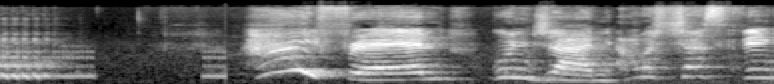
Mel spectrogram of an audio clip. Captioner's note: phone rings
